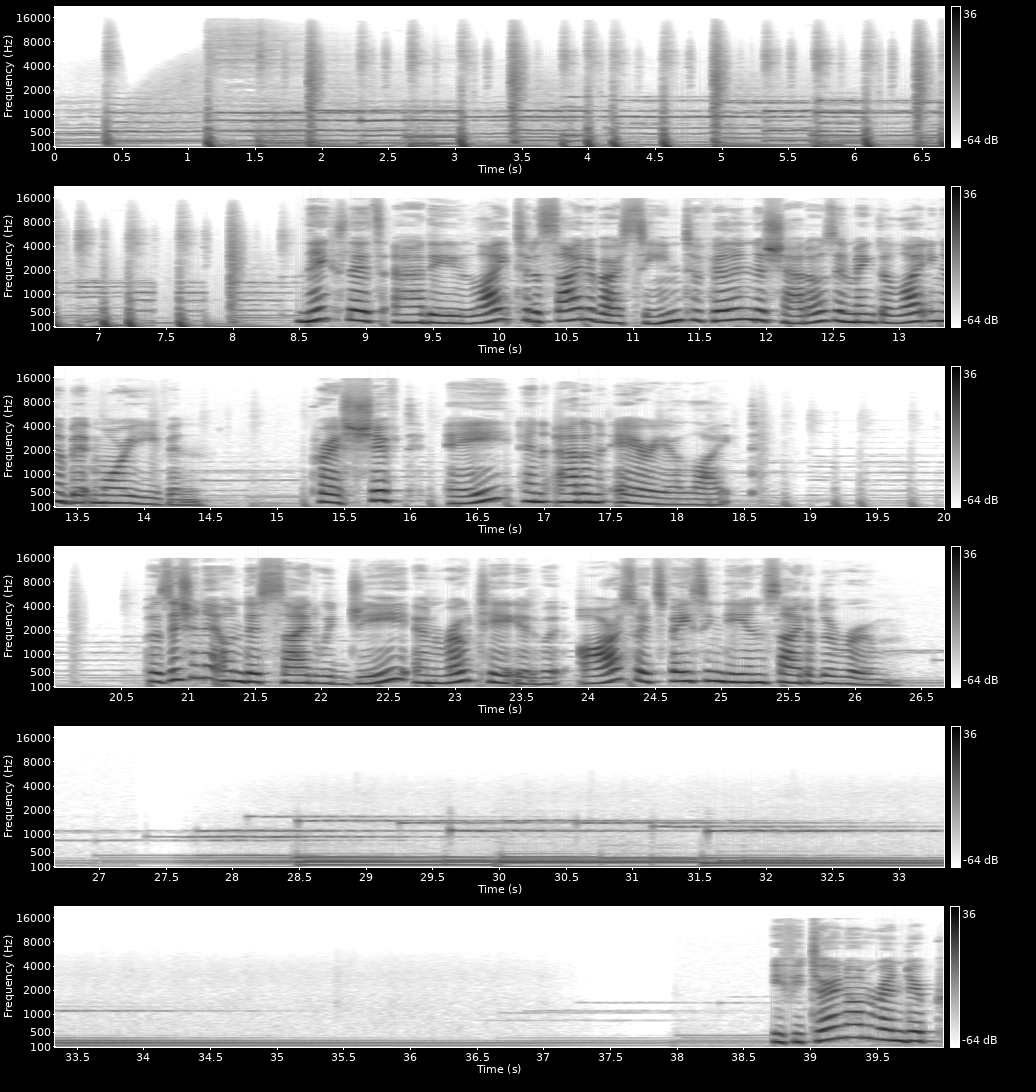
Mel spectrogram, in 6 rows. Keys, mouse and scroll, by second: 14.9 shift+a, 20.8 g, 23.1 r, 29.5-36.3 right drag, 31.0 g, 32.3 s, 35.5 g, 36.3-37.4 drag, 37.4-40.0 right drag.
